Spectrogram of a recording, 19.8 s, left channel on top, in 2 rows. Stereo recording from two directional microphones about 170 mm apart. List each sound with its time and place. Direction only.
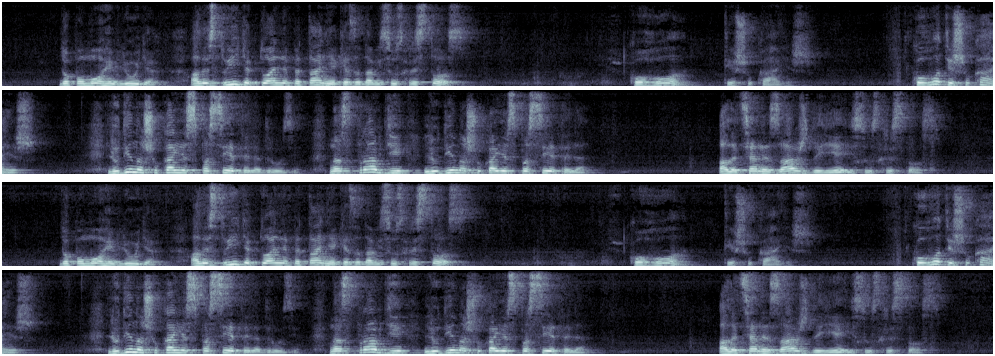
0.6 s a man's voice: 25° left (ahead or behind)
6.2 s a man's voice: 25° left (ahead or behind)
9.1 s a man's voice: 25° left (ahead or behind)
17.1 s a man's voice: 30° left (ahead or behind)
